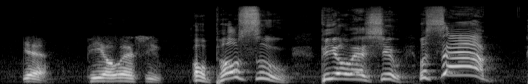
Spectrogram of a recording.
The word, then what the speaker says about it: Posu: Yeah, P-O-S-U.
